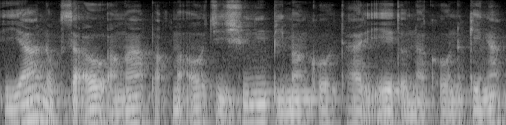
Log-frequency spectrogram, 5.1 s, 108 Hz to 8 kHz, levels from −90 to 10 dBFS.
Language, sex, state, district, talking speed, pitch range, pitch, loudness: Garo, male, Meghalaya, West Garo Hills, 105 wpm, 85-100 Hz, 90 Hz, -19 LUFS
